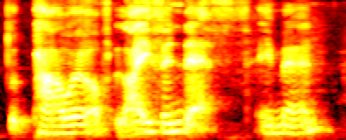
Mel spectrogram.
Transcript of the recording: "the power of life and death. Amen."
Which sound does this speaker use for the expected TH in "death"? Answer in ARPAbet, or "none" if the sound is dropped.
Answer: TH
